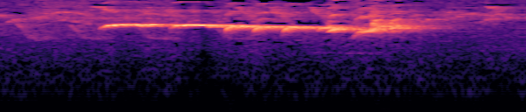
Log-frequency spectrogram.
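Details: Oriental magpie-robin in an agitated singing state, used to provoke other birds to sing: a long sustained whistled note around a steady high pitch, slightly wavering and dipping near the end, lasting about two seconds.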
